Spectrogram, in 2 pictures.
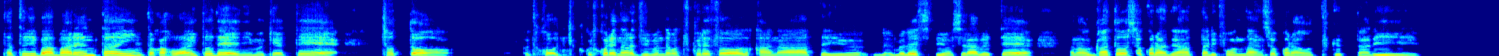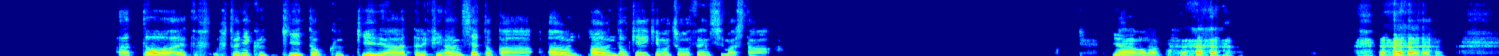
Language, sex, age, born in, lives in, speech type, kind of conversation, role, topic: Japanese, male, 30-34, Japan, Japan, conversation, unstructured, none, 料理は普段ご自分でされますか？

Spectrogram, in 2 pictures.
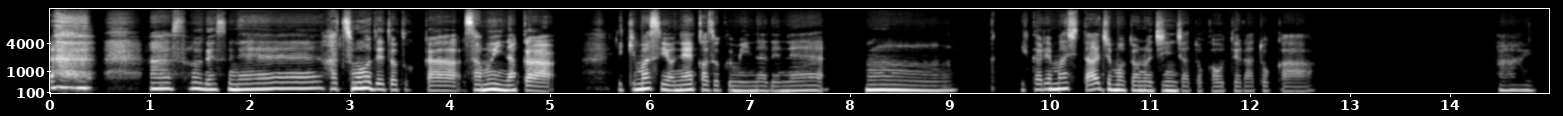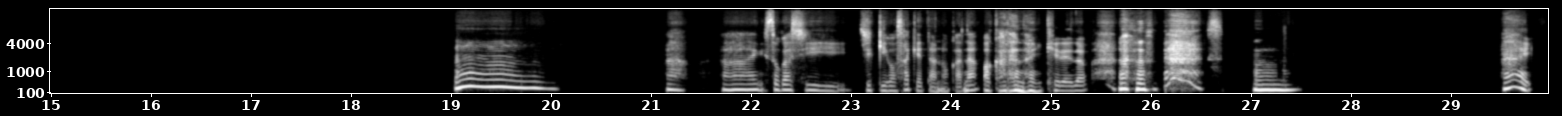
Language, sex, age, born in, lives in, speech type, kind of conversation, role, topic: Japanese, female, 55-59, Japan, United States, conversation, podcast, host, 日本の季節感についてどう思いますか？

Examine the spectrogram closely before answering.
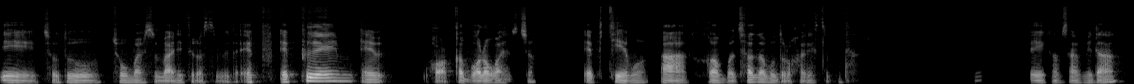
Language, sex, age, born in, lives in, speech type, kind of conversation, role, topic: Korean, male, 40-44, South Korea, South Korea, conversation, unstructured, none, 투자를 시작할 때 가장 중요한 것은 무엇이라고 생각하시나요?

